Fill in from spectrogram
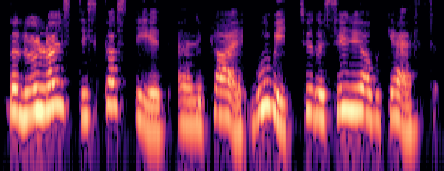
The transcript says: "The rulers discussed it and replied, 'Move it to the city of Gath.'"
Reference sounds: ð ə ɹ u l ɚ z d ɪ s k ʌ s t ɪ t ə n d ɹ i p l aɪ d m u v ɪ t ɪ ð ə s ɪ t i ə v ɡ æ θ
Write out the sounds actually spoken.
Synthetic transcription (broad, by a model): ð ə l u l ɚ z d ɪ s k ʌ s t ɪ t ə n ɹ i p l aɪ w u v ɪ t ɪ ð ə s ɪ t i ə v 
